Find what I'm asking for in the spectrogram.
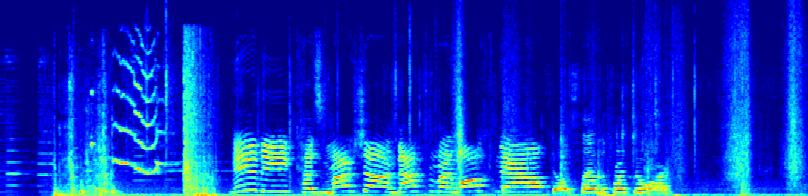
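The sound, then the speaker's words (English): A front door opens with a dull thunk and a rattle near the start. Voices follow, carrying on over most of the remaining stretch. “The front door.”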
